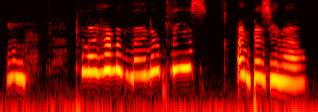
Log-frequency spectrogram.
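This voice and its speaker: A woman doing a squeaky little goo boy. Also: lively intonation, moderate pace, a little mellow, dry recording, distant mic. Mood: innocent. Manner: high, squeaky and whimpering. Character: small innocent boy made of goo, timid and sweet. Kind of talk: audiobook fan fiction reading.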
